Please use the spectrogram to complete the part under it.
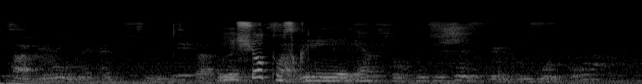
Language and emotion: Russian, sad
